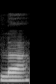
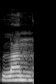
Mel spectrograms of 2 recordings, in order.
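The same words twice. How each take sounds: First: "লা" as an open syllable ending on aa; teacher's demo of "লা", ending on the vowel; short-vowel demo. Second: "লান" closed with an added n; teacher's demo of "লান", aa plus n; tanween demo. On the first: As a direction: say "লা" with no n at the end. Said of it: "আমরা এখন হরকতের উচ্চারণ করব". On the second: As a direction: end "লান" on a clear n sound. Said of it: "ল এর পাশে দন্তন বেড়ে যাবে". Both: Shown as a demonstration.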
